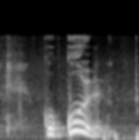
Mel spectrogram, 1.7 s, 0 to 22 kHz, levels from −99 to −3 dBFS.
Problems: none marked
